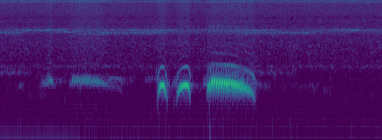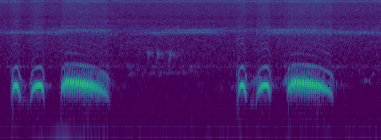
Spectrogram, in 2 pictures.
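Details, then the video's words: Zebra dove, a young trainee bird, repeating its 'batuk' and 'poin' phrases in a yard. Three phrases come roughly every two and a half seconds, each two short arched notes and a long falling purr, with low mechanical hum. "SENANGNYA HATI KALAU AJARAN SUDAH BATUK DAN POIN DI LAMAN"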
